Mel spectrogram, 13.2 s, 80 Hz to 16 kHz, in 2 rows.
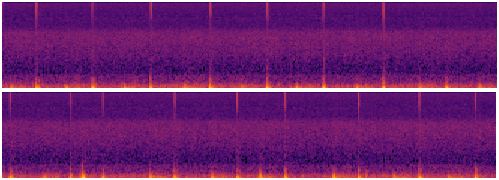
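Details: Female's unstable resting heartbeat with an arrhythmia and abnormal beats: low thumps about 120 a minute, unevenly spaced, some beats stronger than others; an irregular heartbeat.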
